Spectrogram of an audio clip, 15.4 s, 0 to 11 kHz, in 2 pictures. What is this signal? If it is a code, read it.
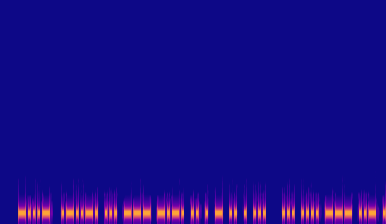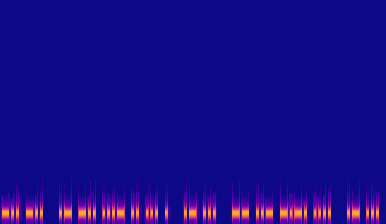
Morse code, heard as a keyed tone, about 25 wpm, 600 Hz. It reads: <BT> "SOCIETIES SHOULD ADVISE AS MUCH AS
